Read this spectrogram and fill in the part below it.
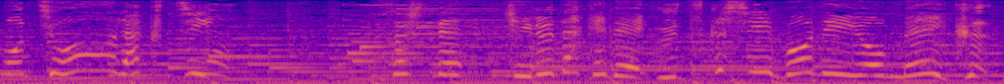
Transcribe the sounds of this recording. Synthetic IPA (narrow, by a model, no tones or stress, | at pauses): mo̞t͡ɕo̞ːɾakɯ̟̥t͡ɕĩŋ | so̞ɕi̥t̪e̞ | çʲiɾɯ̟d̪ake̞d̪e̞ʔɯ̟t͡sɨ̥kɯ̟ɕiːbo̞d̪ʲiːo̞me̞ikɯ̟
